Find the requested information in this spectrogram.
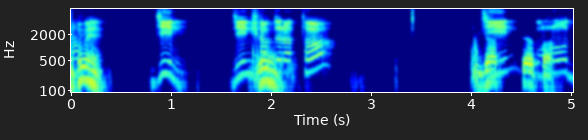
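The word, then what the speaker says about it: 人: কি হয়েছে জি তার সঙ্গে ন তাহলে কি উচ্চারণ হবে জিন জিন শব্দের অর্থ জিন কোন দেশের নামের পরে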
